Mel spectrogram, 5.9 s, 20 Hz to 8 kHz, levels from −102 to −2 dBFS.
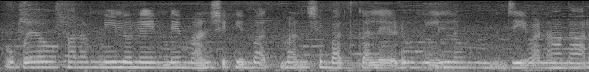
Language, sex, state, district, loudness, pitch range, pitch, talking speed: Telugu, female, Telangana, Karimnagar, -30 LUFS, 205-220 Hz, 210 Hz, 100 wpm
